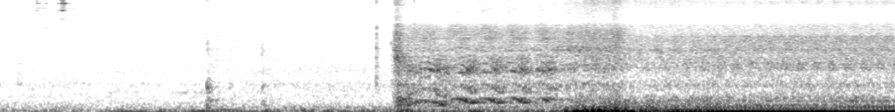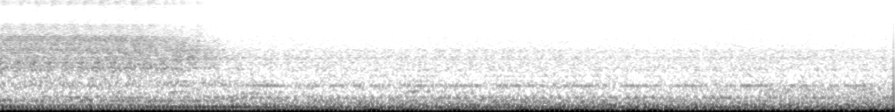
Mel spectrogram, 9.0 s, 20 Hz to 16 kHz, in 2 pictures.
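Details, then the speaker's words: 1996 Mazda Miata 1.8 cold start: starter cranks briefly, engine catches and settles into a fast but rock-steady high cold idle, smooth and even, no blowback; only occasional lifter tick noted otherwise. Healthy. "and it's as you can see it's idling high tipping it's a cold start but it's huddling very stable nice and smooth"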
